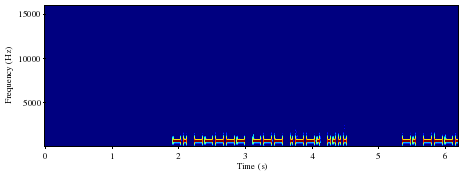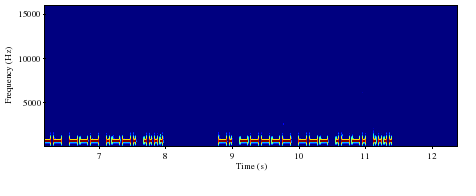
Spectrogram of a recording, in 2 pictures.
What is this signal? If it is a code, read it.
Morse code, heard as a keyed tone, about 32 wpm, 700 Hz. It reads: N0OPH N0OPH N0OPH
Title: USA Call Signs - 5 Characters - Repeated 3x - 30wpm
